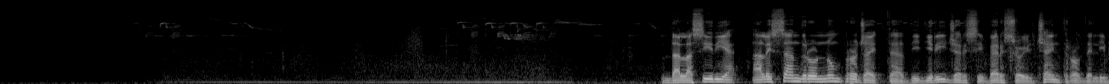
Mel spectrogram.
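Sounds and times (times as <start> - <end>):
high bird chirps: 1.3 - 6.8.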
